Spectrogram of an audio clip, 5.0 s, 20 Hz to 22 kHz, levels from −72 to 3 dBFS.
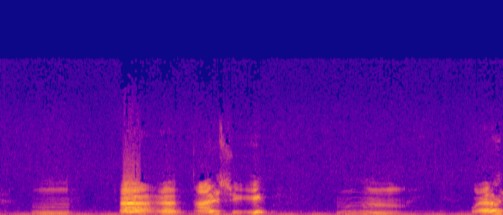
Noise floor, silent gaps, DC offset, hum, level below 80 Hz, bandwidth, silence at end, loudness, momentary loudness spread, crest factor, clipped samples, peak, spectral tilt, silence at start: -37 dBFS; none; under 0.1%; none; -54 dBFS; 16.5 kHz; 0 s; -15 LUFS; 27 LU; 18 dB; under 0.1%; 0 dBFS; -4 dB/octave; 0 s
